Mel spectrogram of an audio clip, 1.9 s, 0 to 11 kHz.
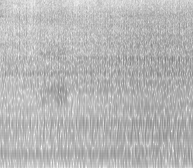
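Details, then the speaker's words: EMS.9 PLUS massage chair at switch-on: loud steady humming drone with a rough grinding buzz and vibration; controls only beep, nothing works, noise stops after a while; drive belt slipped off its pulley. "there's a loud noise. It is vibrating. Nothing works, but it beeps."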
